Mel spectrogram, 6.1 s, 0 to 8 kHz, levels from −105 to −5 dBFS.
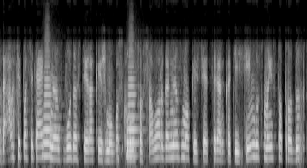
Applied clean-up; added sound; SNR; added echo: none; Brass instrument; 5 dB; none.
